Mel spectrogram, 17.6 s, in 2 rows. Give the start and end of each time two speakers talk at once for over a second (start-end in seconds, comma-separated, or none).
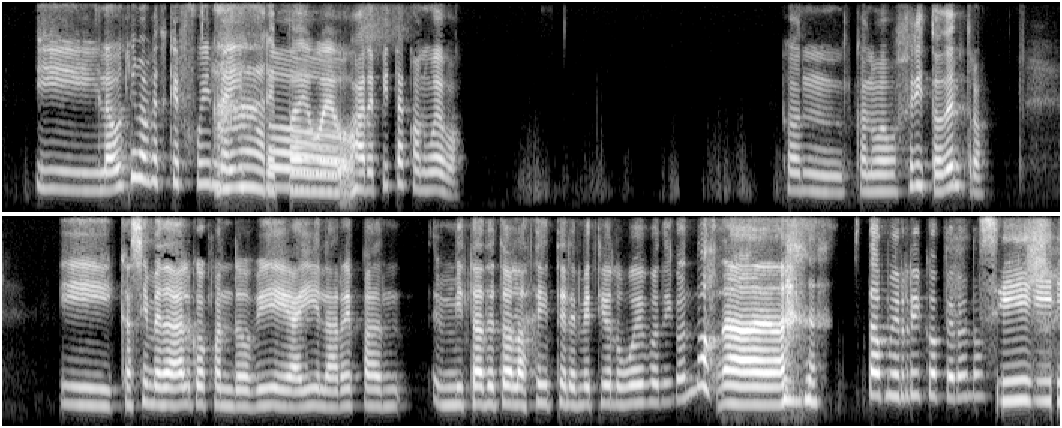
1.8-3.0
